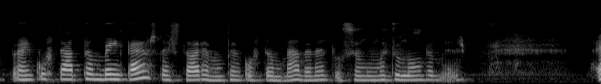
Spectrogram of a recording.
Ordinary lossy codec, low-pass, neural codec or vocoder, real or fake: none; 7.2 kHz; autoencoder, 22.05 kHz, a latent of 192 numbers a frame, VITS, trained on one speaker; fake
